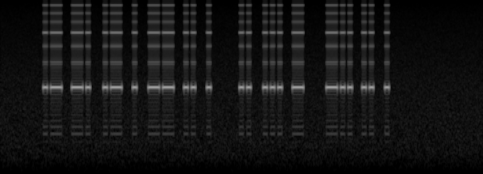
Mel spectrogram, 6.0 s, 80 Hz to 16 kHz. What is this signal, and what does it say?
Morse code, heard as a high beeper, hand-sent with a paddle, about 26 wpm, 2900 Hz. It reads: ANAEMIE IST DIE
